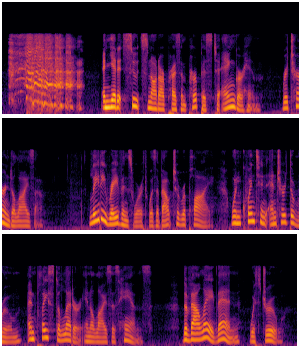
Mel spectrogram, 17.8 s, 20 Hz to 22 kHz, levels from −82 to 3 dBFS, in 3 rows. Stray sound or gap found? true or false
true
